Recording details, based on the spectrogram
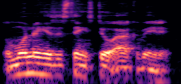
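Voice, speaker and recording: A man reading a story aloud informally, halting and casual, with dramatic pauses and asides to listeners. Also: on the low side, animated. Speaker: fan fiction narrator reading own recording. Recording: roomy, echoey, distant microphone.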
